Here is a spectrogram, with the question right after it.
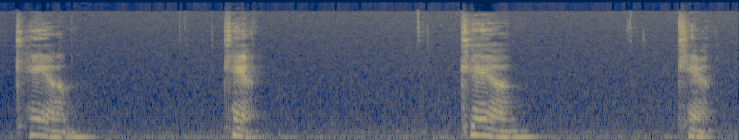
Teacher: Can you tell that the first word is longer? The stop T of can't chops it, makes it a little bit more abrupt.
